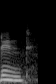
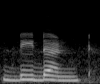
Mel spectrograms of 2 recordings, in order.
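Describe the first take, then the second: First: The middle d sound is dropped. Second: The middle d sound is clearly pronounced. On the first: The speaker calls it right. "ये सही है डिंट" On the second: The speaker calls it wrong. "ये गलत है"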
